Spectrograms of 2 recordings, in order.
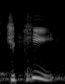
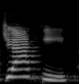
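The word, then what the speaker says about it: Ja'Kee': you've probably seen her her name is Ja not Jackie ja it's spelled j a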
